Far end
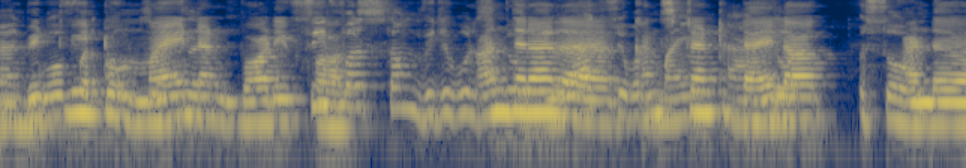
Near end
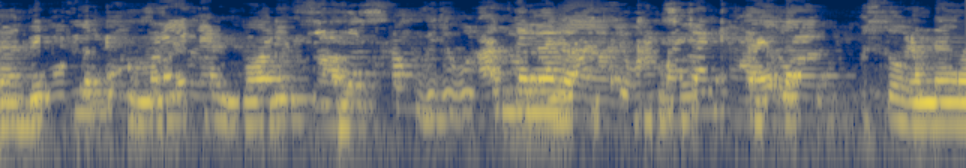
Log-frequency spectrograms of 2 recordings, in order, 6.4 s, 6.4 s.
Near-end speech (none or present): none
